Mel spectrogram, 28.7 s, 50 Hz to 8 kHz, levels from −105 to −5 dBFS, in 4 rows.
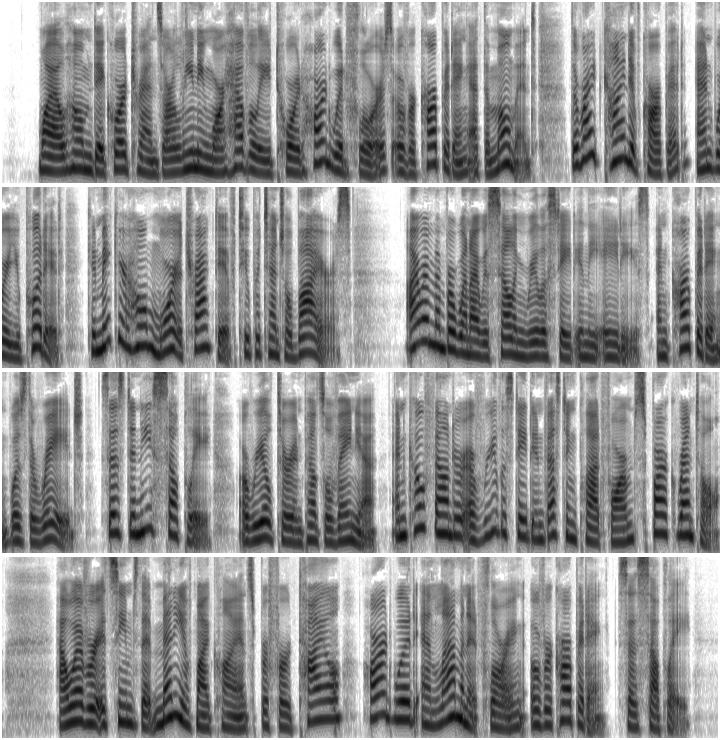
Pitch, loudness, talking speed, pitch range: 215 Hz, -20 LUFS, 180 wpm, 180-275 Hz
